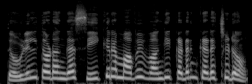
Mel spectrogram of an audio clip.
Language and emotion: Tamil, happy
